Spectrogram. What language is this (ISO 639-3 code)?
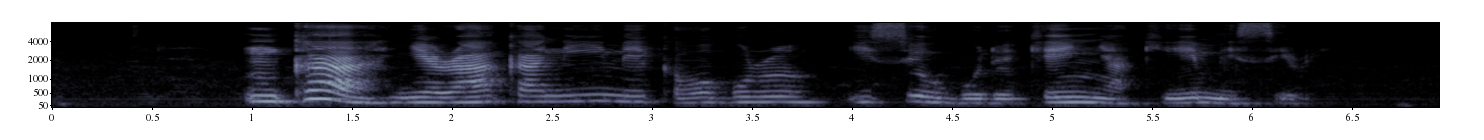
ibo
